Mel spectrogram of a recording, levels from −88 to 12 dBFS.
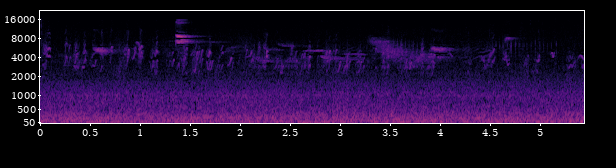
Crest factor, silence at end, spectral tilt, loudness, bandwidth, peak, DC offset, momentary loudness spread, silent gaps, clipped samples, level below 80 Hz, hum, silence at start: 22 dB; 0 s; -3.5 dB/octave; -44 LUFS; 16 kHz; -24 dBFS; under 0.1%; 9 LU; none; under 0.1%; -52 dBFS; none; 0 s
